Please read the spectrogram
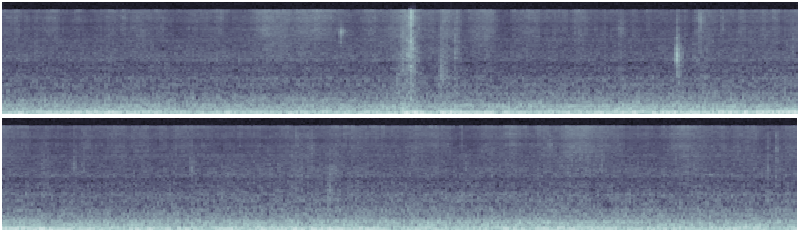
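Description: Steady low rumble of a car driving on a snow-packed road, heard from inside the cabin: tyre and engine noise. A single sharp knock comes about two seconds in.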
